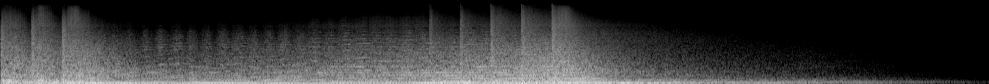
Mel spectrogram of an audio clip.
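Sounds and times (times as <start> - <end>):
JRPG death music: 0.0 - 7.7.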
